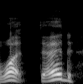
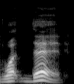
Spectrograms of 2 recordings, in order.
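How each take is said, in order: First: It is said as a rising question. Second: It is said as a forceful exclamation.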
